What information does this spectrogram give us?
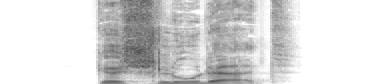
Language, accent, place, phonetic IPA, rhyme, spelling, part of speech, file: German, Germany, Berlin, [ɡəˈʃluːdɐt], -uːdɐt, geschludert, verb, De-geschludert.ogg
- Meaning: past participle of schludern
